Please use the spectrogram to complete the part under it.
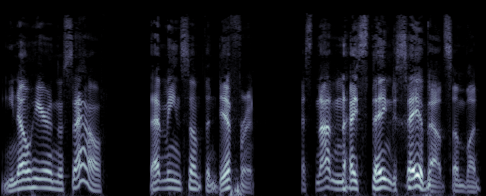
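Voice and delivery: high, sugary Southern lady imitation; sweet Southern voice. Southern coworker explaining what the phrase means, sweet Southern voice. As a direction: gently scold in a high Southern accent. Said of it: "sweet Southern voice".

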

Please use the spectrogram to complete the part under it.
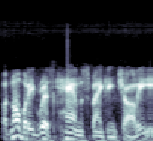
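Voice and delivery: ordinary talk

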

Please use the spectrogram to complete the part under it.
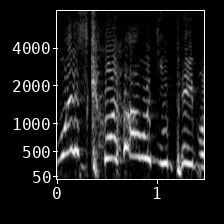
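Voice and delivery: high-pitched mock bewilderment; bewildered exclamation. Driver asking his screaming family, bewildered. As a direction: demand an explanation, voice jumping up.

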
